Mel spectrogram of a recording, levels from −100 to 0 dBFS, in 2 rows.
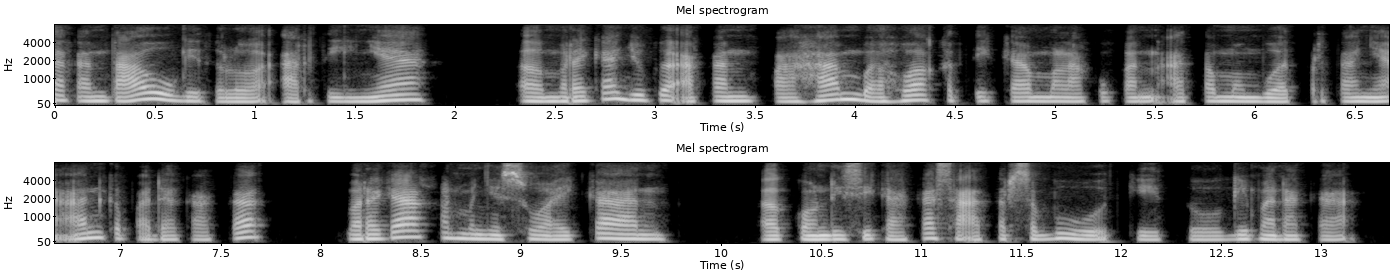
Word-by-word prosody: akan 165 -3 0
tahu 195 +4 +3
gitu 155 -3 -2
loh, 140 +1 0
artinya 150 +8 +1 0.5
eee, 155 -2 +2
mereka 160 +7 +1
juga 195 -4 +1
akan 160 0 +1
paham 175 +9 +3
bahwa 175 +6 +1
ketika 160 -3 -5
melakukan 150 0 -1
atau 155 +1 -4
membuat 145 -2 +1
pertanyaan 150 +4 0
kepada 160 -5 -5
Kakak 185 +11 -3 0.4
mereka 210 +9 +3
akan 200 - -3
menyesuaikan, 160 0 +2 0.5
eee, 145 0 +2
kondisi 150 +1 +2
Kakak 145 +7 -2
saat 160 -6 0
tersebut 155 0 0
gitu, 140 0 -5
gimana, 150 -2 +1
Kak? 140 +1 -6
155 Hz, 130 wpm, -22 LUFS, 145-175 Hz, 0.5 s, tahu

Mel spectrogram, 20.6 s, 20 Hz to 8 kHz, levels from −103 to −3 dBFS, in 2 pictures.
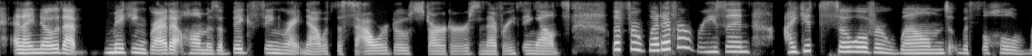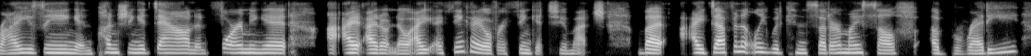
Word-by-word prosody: and 185 0 +7
I 185 - +6
know 195 +1 +4
that 205 - +6 0.3
making 215 -1 +3
bread 175 -1 +5
at 180 - +7
home 180 -1 -1
is 165 - -5
a 160 - -1
big 200 +5 -1
thing 190 -2 -4
right 165 -4 -1
now 135 0 0
with 150 - -9
the 145 - -10
sourdough 160 +2 -1
starters 150 0 -4
and 155 -1 -7
everything 155 +2 -5
else, 150 - -2 0.4
but 370 0 +4
for 380 -1 +2
whatever 370 +9 +4 0.2
reason, 255 +1 -1 0.4
I 245 +1 +3
get 300 +4 -1
so 255 -1 +1
overwhelmed 185 -5 0
with 185 -3 -10
the 180 - -8
whole 175 -4 -7
rising, 195 +2 0
and 155 +2 -6
punching 210 -2 -1
it 195 -1 -3
down, 195 -2 +2
and 170 +1 -9
forming 200 -2 0
it. 195 -2 +3 0.4
I - - +3
I 200 0 +6
I - - +4
don't 180 -2 -1
know, 160 0 0
I 185 +3 +2
I - - -2
think 260 +2 -2
I 230 -4 +3
overthink 175 0 -3
it - - -10
too 170 - -7
much 160 +1 -4 0.3
but 185 -1 +6 0.3
I 205 0 +5
definitely 235 +3 +2
would 205 -3 -5
consider 190 0 -2
myself 195 -4 -1 0.2
a 180 - -1
bready, 170 - -3
190 Hz, 175 wpm, -24 LUFS, 170-210 Hz, 0.4 s, and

